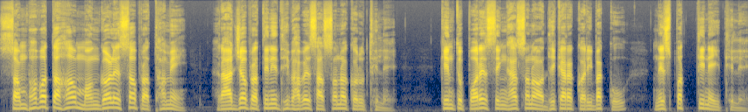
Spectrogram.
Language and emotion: Odia, neutral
